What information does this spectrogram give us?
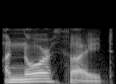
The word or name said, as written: anorthite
